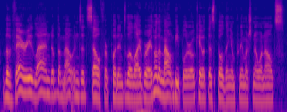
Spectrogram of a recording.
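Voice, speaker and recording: A woman's voice: sits low, steady tone, rapid-fire. A woman running a tabletop game, improvising narration and chatting casually in a playful, teasing, informal way. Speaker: game master of a tabletop roleplaying game.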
